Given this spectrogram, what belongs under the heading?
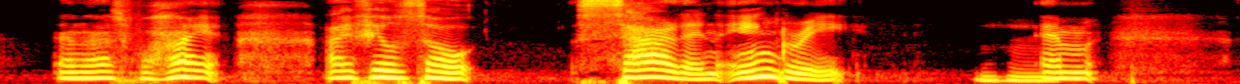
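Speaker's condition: Down syndrome; present since birth

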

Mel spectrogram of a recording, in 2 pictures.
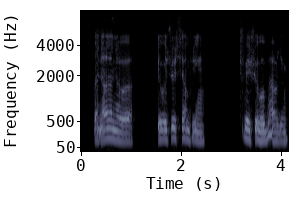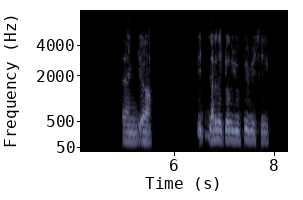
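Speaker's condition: Spinal muscular atrophy type 2; neuromuscular

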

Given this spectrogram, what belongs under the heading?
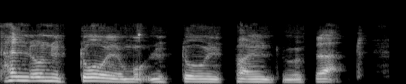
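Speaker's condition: Cerebral palsy; wheelchair

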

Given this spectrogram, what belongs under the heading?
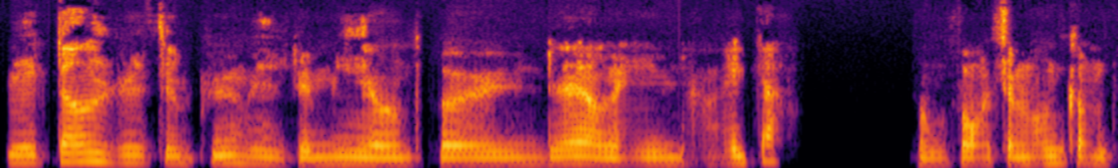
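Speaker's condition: Dystonia; present since birth

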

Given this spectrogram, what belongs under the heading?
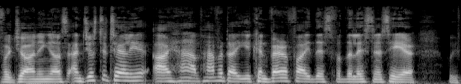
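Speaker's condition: No condition

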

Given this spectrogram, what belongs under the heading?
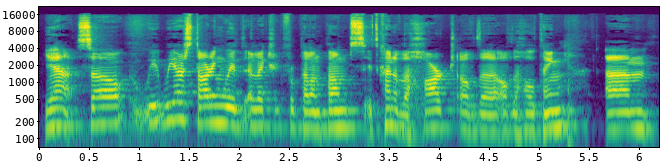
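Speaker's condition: No condition

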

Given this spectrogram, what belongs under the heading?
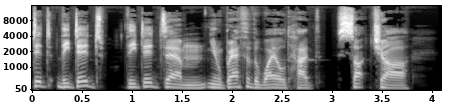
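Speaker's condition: No condition

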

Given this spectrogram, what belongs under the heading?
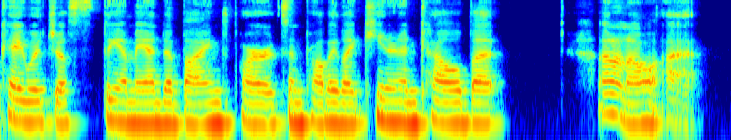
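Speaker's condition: No condition

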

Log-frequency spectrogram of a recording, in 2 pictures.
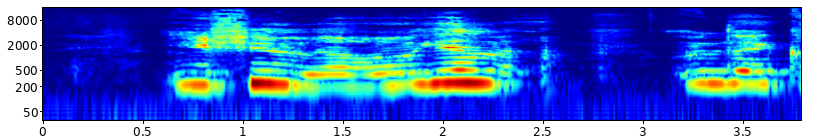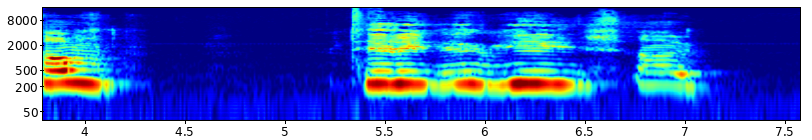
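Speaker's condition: Cerebral palsy; walking difficulty

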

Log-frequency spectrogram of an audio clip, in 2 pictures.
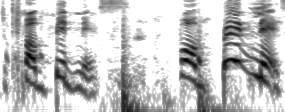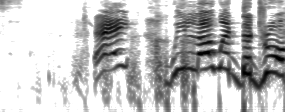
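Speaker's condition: No condition

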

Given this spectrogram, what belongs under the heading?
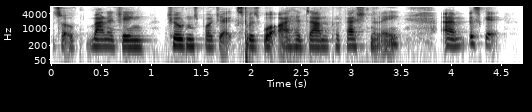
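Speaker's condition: Tourette's; vocal and motor tics, wheelchair user, tics vary unpredictably, worsen with heightened emotion; sausage, hedgehog, cats, beans, swearing and random phrases interrupting speech

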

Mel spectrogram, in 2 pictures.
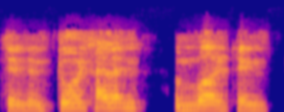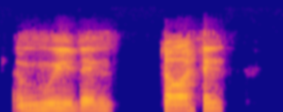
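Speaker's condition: Cerebral palsy; wheelchair

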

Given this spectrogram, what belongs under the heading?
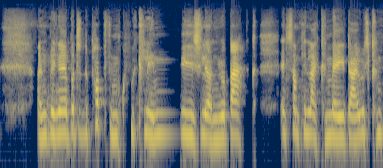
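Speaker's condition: Deafness; struggles to hear baby cry or tones of sounds

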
